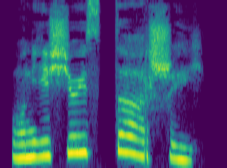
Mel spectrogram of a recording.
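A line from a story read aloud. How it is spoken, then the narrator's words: Moaned. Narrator (Russian): простонала я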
